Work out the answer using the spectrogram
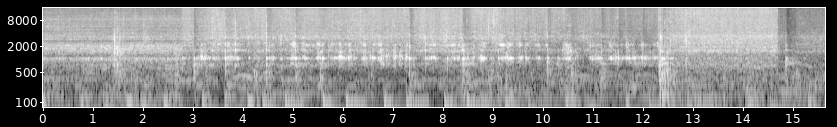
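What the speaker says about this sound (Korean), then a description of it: "조리용 올리브유나 식용유를 좀 두르시고 다진 마늘 2티스푼을 넣고 볶다가" Minced garlic sizzles in olive oil in a pot while a utensil stirs and scrapes with repeated clatters and knocks, close and continuous, with no voices.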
